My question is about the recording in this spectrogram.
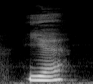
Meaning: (pronoun) accusative of oni /ony /ona; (verb) third-person singular present indicative of být
- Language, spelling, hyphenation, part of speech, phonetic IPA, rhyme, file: Czech, je, je, pronoun / verb, [ˈjɛ], -ɛ, Cs-je.ogg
